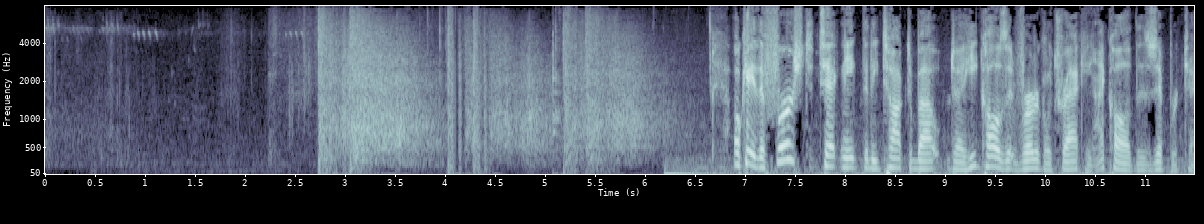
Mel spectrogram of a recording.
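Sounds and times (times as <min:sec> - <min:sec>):
live gunfire: 0:02.7 - 0:06.5
speech: 0:06.9 - 0:11.4.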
